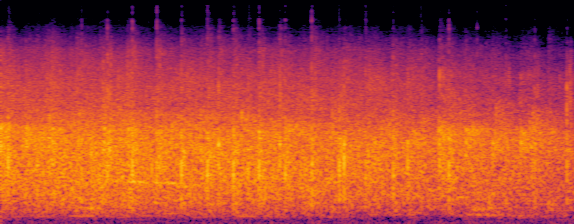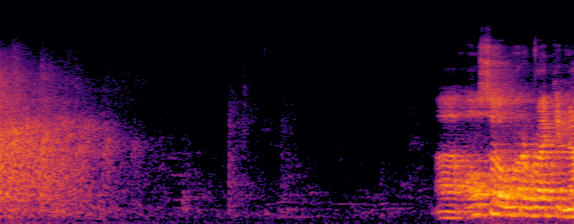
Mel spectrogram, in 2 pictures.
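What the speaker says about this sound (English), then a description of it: "All right, how about another round of applause for this group of candidates here?" Audience applause for a group of political candidates at a county Republican meet-the-candidates event, a dense sustained clapping that fades out after about seven seconds, followed by a short lull and then a voice speaking.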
